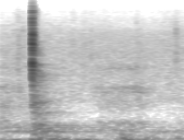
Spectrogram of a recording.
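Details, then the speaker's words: Sawmill door interlock switch, which had been giving problems, clicking: a single sharp click then quiet; the door wouldn't quite close and the switch had to be pushed in with a stick. "Well, here's the sensor, or the little switch, that was giving me problems. You can hear it click."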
